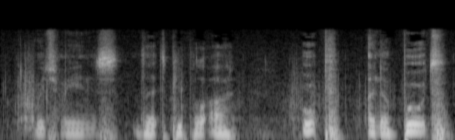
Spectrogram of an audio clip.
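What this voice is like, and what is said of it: Poor attempt at Scottish accent. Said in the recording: “that wasn't very good Scottish accent, was it? That was like a Welshman underwater. ... That is terrible”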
